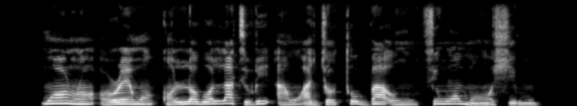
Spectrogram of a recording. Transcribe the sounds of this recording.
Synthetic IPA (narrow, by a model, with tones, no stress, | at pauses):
w̃ɔ̃˦ɾ̃ã˧ʔɔ˨ɾɛ˦˧w̃ɔ̃˧kã˨lɔ˦wɔ˦la˦˨ti˧ɾi˦a˦˨w̃ɔ̃˧ʔa̰˨d͡ʒɔ˧to˦ba˦o˧hũ˧ti˦w̃ɔ̃˦mɔ̃˨ɔ̃˨˦ʃe˧mũ˧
